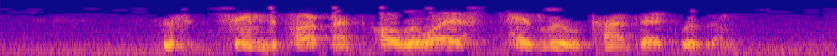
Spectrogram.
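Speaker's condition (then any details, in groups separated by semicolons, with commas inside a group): Stroke affecting throat muscles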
